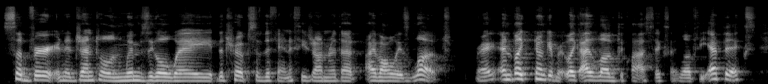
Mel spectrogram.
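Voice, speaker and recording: A woman's voice: fairly low pitch, fairly quick, few pauses. Chatty woman author, casual and self-deprecating. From United States. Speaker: author guest. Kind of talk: casual livestream interview chat.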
